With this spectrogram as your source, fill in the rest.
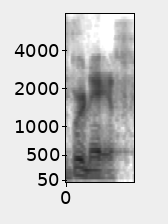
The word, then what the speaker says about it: Burnayev: everybody your last name because i can never pronounce it it's bernath sure he said it perfectly and you are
